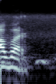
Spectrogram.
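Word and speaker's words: hour: तरीके से हम यूज करते हैं एन कि आवर तू कि एच ओ यू आर यहां भी मैच साइलेंट है इसलिए इसका उच्चारण आज से शुरू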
